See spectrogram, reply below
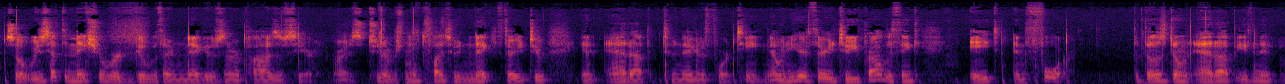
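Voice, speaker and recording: A man who is a math teacher, talking through examples while writing on screen, upbeat and joking at his own slips. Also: mid-range voice. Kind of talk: screen-capture math lesson. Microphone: desktop microphone. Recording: noisy desktop recording with ticking.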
